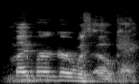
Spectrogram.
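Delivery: put-on high, loud New York accent. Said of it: "that my New York accent?".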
